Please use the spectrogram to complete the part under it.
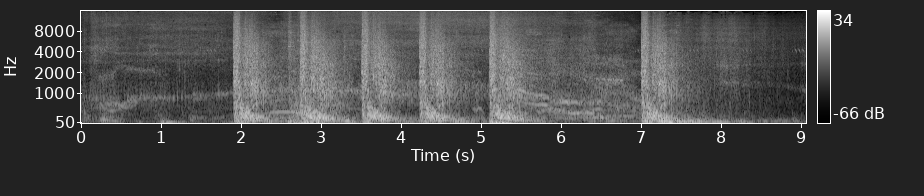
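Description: A zombie snarls and groans close by.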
